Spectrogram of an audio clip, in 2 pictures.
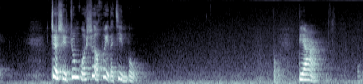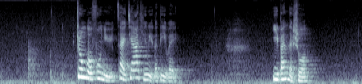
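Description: A woman speaks calmly, as if addressing a group.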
